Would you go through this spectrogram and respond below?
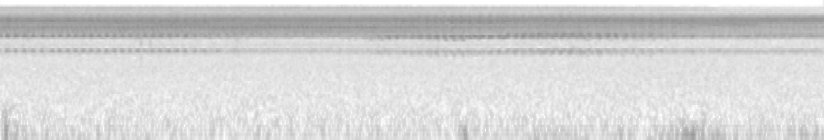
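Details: Many evening cicadas (higurashi) call in a forest with wind and falling leaves. A high, dense, shimmering drone with slight wavering mid-clip, a steady lower whistle-like tone, and occasional soft low bumps.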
